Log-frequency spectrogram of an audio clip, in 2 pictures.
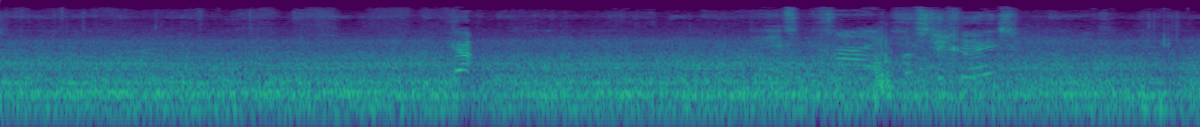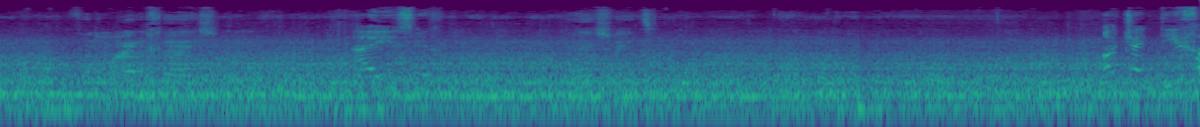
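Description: Steady road and engine noise inside a moving car's cabin, with short snatches of voices now and then.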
